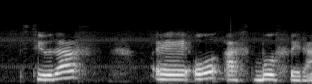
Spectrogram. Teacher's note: es posible que se realice una interdentalización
